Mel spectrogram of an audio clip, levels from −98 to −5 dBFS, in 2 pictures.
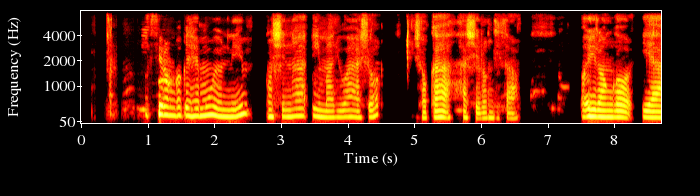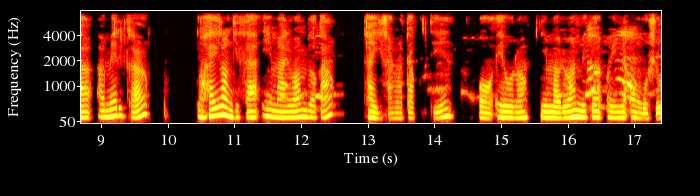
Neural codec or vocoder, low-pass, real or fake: none; 7.2 kHz; real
